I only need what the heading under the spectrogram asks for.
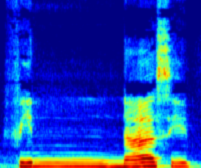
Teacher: bring this up into the nose, emphasize it a little bit to show that there is double noon here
